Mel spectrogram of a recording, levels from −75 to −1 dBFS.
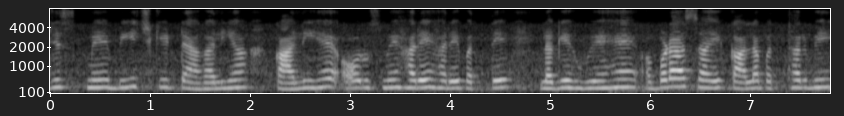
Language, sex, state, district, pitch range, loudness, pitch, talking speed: Hindi, female, Uttar Pradesh, Muzaffarnagar, 240-265 Hz, -24 LUFS, 255 Hz, 160 wpm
